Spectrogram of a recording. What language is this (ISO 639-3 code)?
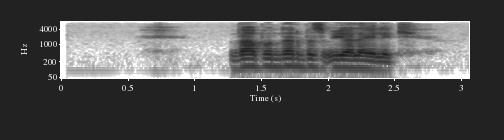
uzb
